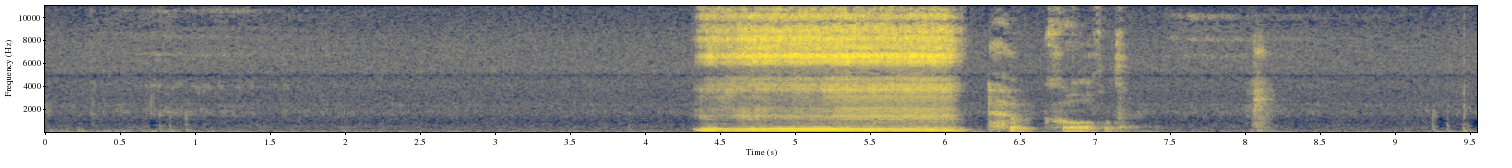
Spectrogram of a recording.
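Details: Person deeply asleep, snoring for over a minute: a single loud, buzzing snore lasting almost two seconds, then short rough breaths over quiet room hiss.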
